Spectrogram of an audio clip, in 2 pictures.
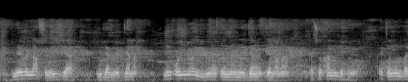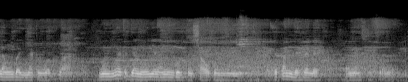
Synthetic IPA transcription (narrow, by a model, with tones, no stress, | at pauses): ni˦ɾɨ˦bɨ˦la˦ʔsʊ˨ma˦ʒi˦a˨ | di˨da˨m˨nɨ˨dɛ˦ma̰˨ | nɨ˦fo˦ji˦no˦ji˨ji˦na˦tɨ˨nɨ˦ŋ˦nɨ˨dɛ˦m˨nɨ˨dɛ˦ma˨maː˨ka˨so˦ka˦m˦lɨ˨hɪ˦ɾɨ˨ | ka˨t͡ʃɛ˦ŋʊ˦ba˦la˨ŋʊ˦nɡ͡ba˦ji˦na˦tɨ˨wa˦bu˨a̰˨ | ŋʊ˨nji˦na˦tɨ˨dɛ˦m˨nɨ˨o˦ɲɛ˦la˨ŋʊ˦nɡ͡bo˦bʊ˨ʃa˦ʔʊ˦ʔo˨ni˦i˦nɨ˨ka˨so˦ka˦m˦lɨ˨hɪ˦ɾɨ˦lɨ˨ | ka˨nɨ˦ŋsu˨ʃɛ̰˨lːɨ̰˨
